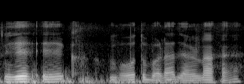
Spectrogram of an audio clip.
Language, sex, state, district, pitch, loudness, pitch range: Hindi, male, Uttar Pradesh, Saharanpur, 110 Hz, -22 LUFS, 105-120 Hz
